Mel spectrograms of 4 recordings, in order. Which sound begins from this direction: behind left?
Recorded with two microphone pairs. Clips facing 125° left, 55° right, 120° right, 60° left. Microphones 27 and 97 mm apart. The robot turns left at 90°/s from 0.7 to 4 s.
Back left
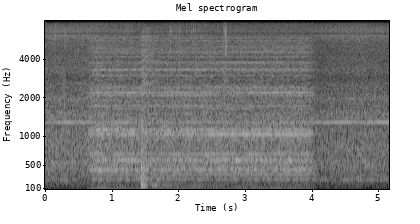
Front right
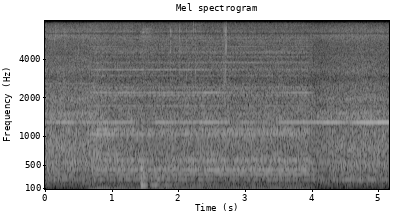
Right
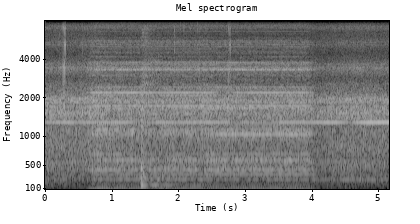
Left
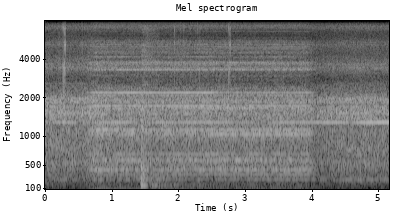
A snare drum, at 1.4 s.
